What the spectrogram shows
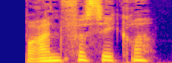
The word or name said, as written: BRANDFORSIKRET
